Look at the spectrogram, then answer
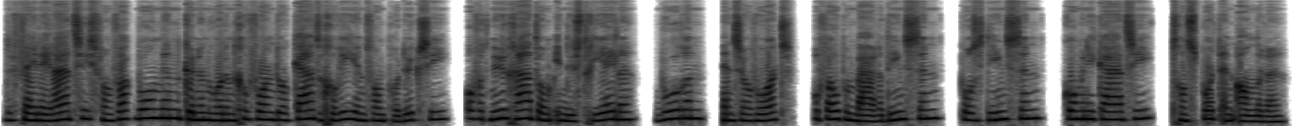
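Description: A woman reading a political essay aloud in a steady, measured, list-like delivery. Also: mid-range voice, dry recording.

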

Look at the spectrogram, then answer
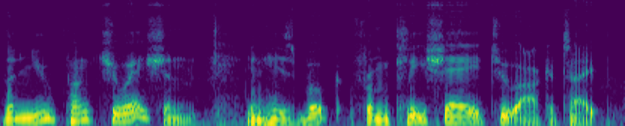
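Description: Deep gravelly guy reading a script, dark mellow tone, really sing-songy. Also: very animated, unhurried. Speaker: narrator. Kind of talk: scripted narration.

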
